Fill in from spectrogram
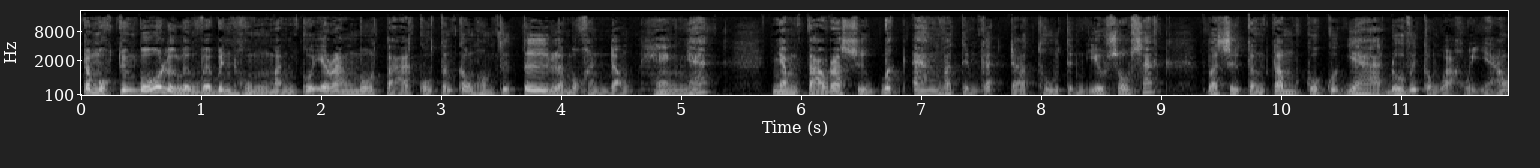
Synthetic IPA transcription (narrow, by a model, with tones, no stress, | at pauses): t͡ɕɔ˧wŋ͡mmo˨˩t̚t̪wi˧ənɓo˨˦lɨ˨˩k̚lɨ̰˧˨əŋve˨˩ɓï˧ŋ̟ɦʊ˨˩ŋ͡mma̰˧˨jŋ̟ku˧˩əʔi˧za˧nmo˧t̪a̰ː˧˩ku˨˩ək̚t̪ə˨˦nkə˧wŋ͡mɦo˧mt̪ʰɨ˨˦t̪ɨ˧laː˨˩mo˨˩t̚ha˨˩ŋ̟ɗə̰˧˨wŋ͡mhɛ˨˩ŋɲaː˦˥k̚ | ɲa˨˩mt̪a̰ː˧˨wzaː˧sɨ̰˧˨ɓə˦˥k̚ʔa˧nvaː˨˩t̪i˨˩mka˦˥jk̟̚t͡ɕaː˧˩t̪ʰu˧˨t̪ï˧˩ŋ̟ʔi˧əwso˧sa˦˥k̚ | vaː˨˩sɨ̰˧˨t̪ə˨˩nt̪ə˧mku˧˩əku˦˥ək̚zaː˧ɗo˨˦jvəː˨˦jkə̰˧˨wŋ͡mwaː˧˩ho̰˧˨jzaː˨˦w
